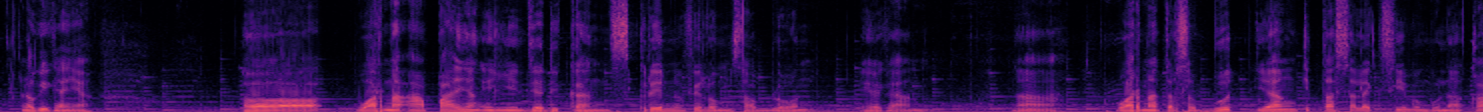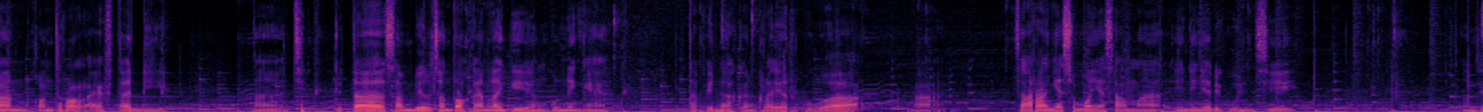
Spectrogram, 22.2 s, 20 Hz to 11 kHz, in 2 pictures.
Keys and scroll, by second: 15.4 ctrl+x, 21.9 ctrl+u.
